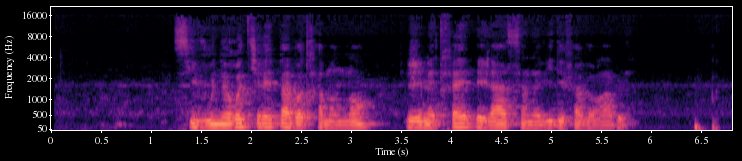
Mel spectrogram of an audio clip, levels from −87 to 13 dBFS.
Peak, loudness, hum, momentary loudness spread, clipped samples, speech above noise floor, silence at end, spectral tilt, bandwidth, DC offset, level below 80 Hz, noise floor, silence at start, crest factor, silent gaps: -2 dBFS; -19 LUFS; none; 18 LU; under 0.1%; 41 dB; 0.15 s; -8 dB/octave; 16.5 kHz; under 0.1%; -50 dBFS; -58 dBFS; 1.25 s; 18 dB; none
